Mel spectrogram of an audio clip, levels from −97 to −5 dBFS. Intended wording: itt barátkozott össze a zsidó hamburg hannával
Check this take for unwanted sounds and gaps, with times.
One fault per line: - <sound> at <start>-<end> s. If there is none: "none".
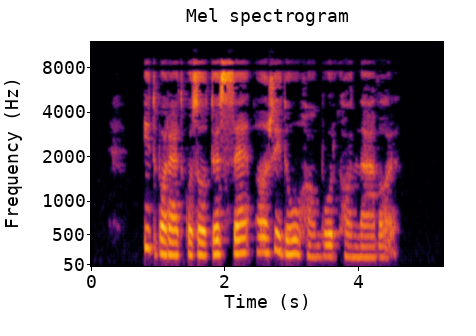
none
